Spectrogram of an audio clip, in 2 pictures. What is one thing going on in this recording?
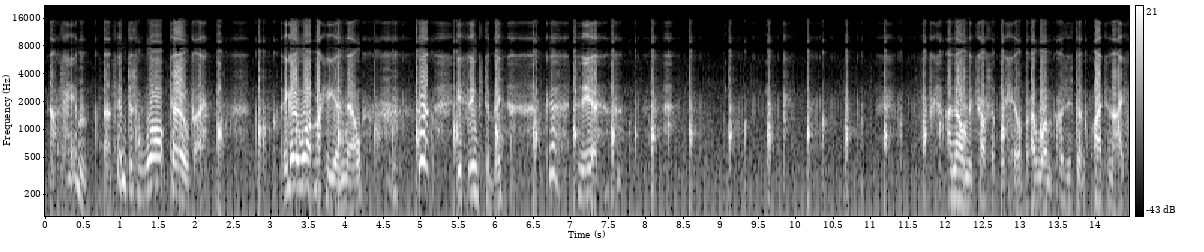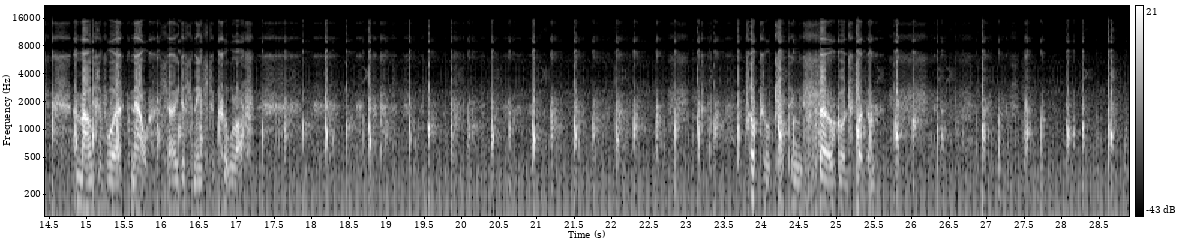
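A horse's hooves clop steadily on a paved lane.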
